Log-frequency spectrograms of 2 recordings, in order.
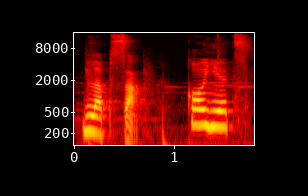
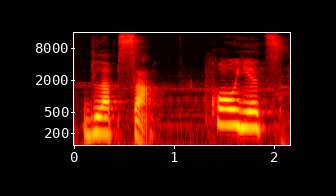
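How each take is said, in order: The two takes are said the same way.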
